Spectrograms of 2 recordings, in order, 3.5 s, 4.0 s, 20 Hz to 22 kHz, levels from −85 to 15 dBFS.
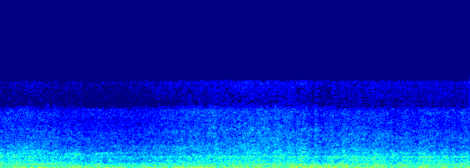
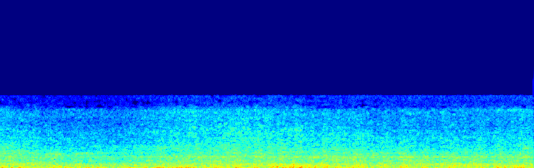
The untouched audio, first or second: first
